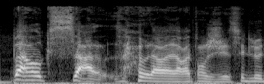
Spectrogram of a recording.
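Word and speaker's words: Barockstadt: Et après Villa Dylan elle arrive à Baroxal. Alors attends, j'essaie de le dire, c'est Barockstalt. Ça s'écrit B-A-2-R-O-C-K-S-T-A-D-T, qui est au final une université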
